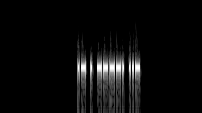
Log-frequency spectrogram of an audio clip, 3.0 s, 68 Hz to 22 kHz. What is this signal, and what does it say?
Morse code, heard as a keyed tone, about 48 wpm, 690 Hz. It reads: AE9U
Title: USA Call Signs - 4x Character Spacing - 50wpm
